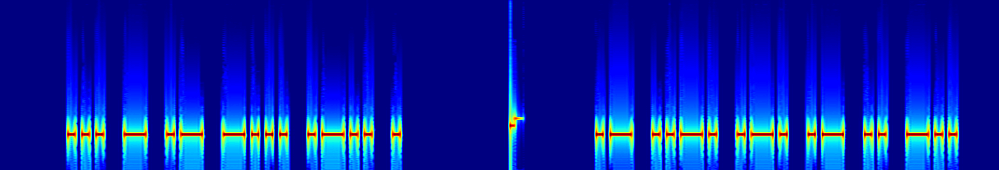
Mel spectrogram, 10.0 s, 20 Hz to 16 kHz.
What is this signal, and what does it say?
Morse code, heard as a keyed tone, about 17 wpm, 700 Hz. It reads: STABLE AFRAID
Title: Sentences from Top 1500 Words - New Word Drill Alt - 17wpm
